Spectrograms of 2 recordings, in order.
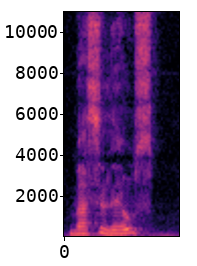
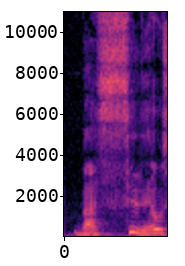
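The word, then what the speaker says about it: βασιλεύς: Basileus, reparem a pronúncia, é basileus, não basileus, basileus.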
